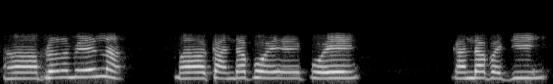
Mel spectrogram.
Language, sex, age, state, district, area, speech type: Marathi, female, 30-45, Maharashtra, Buldhana, rural, conversation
